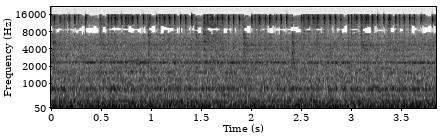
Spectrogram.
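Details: Inside JR MoHa E232-3011 train car: a heavy rolling rumble with steady droning tones from a faulty air conditioning unit making an abnormal noise.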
